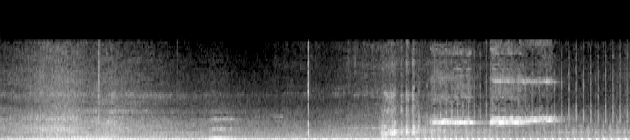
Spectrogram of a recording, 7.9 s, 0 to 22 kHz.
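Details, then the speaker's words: Yamaha R15 V3 motorcycle at idle: a light, quick ticking over a steady low putter; mechanic first suspects loose rockers, unconfirmed; engine ticking at idle. "तो ये कुछ गाड़ी की engine की आवाज़ है ऐसी। तो इसके लिए हम सबसे पहले इसके रॉकर चेक करेंगे, कहीं ऐसा तो नहीं है कि इसके रॉकर लूज़ हैं।"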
